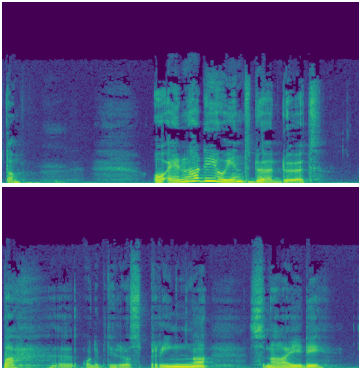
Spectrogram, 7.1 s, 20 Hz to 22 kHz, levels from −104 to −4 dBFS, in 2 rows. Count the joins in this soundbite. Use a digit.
2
